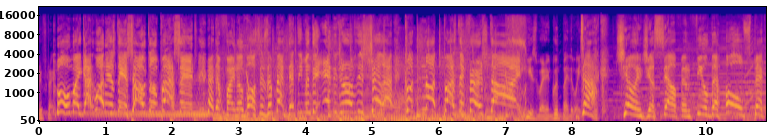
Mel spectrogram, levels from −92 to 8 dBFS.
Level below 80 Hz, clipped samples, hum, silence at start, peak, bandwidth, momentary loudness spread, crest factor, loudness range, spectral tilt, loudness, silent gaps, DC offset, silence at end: -32 dBFS; under 0.1%; none; 0 s; -2 dBFS; 16 kHz; 4 LU; 14 dB; 1 LU; -3 dB/octave; -16 LUFS; none; under 0.1%; 0 s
